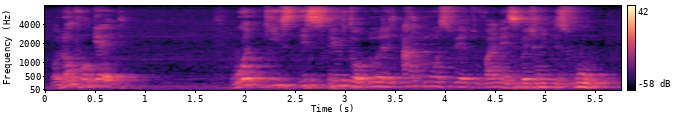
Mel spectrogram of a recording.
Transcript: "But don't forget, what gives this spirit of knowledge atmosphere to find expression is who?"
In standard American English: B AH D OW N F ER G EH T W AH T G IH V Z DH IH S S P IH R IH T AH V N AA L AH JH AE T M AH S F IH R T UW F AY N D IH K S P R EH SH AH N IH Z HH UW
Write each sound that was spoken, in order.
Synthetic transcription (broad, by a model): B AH D OW N F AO G EH T W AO T G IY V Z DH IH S S P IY R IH T AH V N AA L AH JH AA T M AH S F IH T UW F AY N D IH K S P EH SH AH L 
